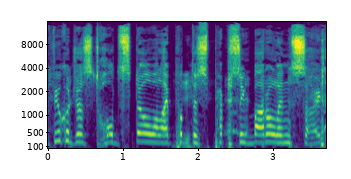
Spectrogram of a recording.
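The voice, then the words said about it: Imitates another person's voice. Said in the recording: “it's a good imitation ... a little Cosby-ish”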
